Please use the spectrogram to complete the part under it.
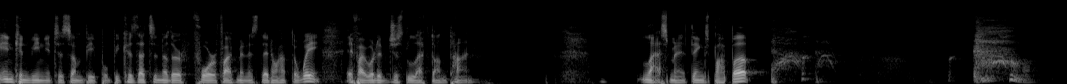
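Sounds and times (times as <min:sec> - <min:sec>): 
speech: 0:00.0 - 0:04.9, 0:06.4 - 0:08.2, 0:09.7 - 0:10.3
person coughing with spit caught in the throat: 0:07.7 - 0:08.5, 0:09.5 - 0:10.6.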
